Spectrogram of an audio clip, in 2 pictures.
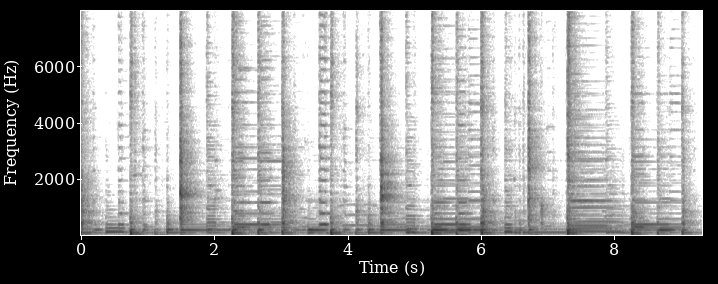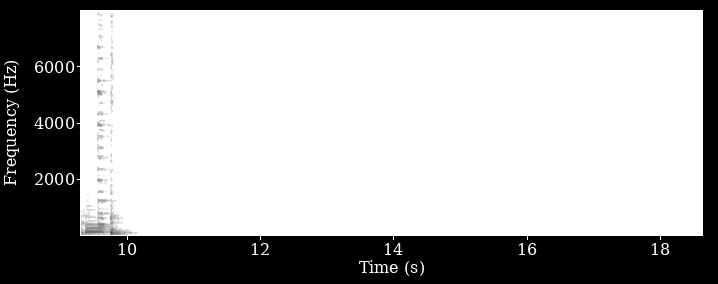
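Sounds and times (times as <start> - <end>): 
guitar playing: 0.0 - 9.8.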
